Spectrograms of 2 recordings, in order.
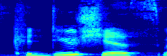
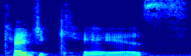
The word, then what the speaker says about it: caduceus: My word that I always mispronounce was caduceus, which I always pronounce cajicaeus.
